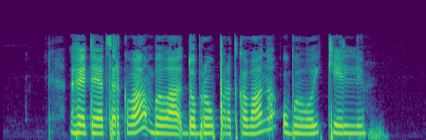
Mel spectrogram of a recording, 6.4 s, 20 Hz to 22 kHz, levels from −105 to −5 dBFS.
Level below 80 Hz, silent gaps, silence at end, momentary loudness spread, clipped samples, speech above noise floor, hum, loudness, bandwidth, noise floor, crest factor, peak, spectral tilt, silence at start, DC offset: -46 dBFS; none; 0.65 s; 7 LU; under 0.1%; 67 dB; none; -18 LUFS; 8.2 kHz; -85 dBFS; 18 dB; -2 dBFS; -5 dB/octave; 1.05 s; under 0.1%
